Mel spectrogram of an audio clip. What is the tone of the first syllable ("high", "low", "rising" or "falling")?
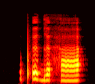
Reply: falling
